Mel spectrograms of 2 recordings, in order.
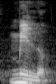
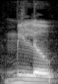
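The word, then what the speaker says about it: μήλο: So altogether, the word is Milo in Greek. Milo, with the emphasis on the first syllable. Milo. And obviously, Milo is an apple.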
